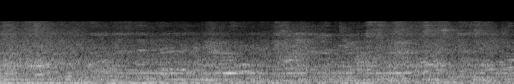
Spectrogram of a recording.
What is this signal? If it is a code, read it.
The noise of a cafe. There is no code.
